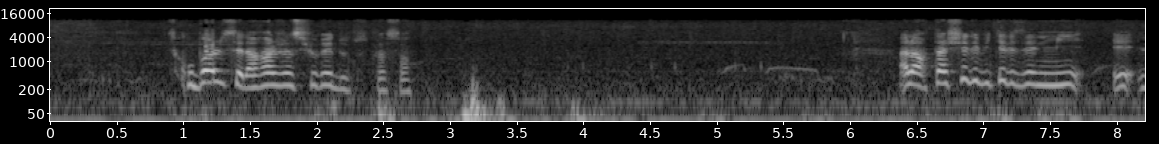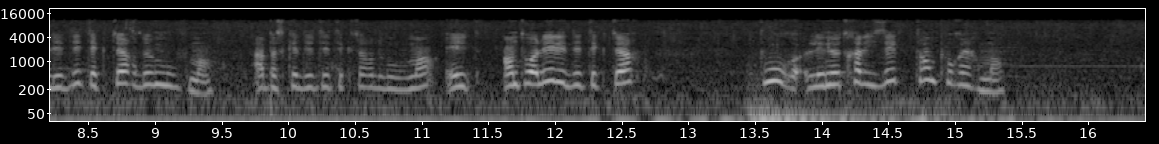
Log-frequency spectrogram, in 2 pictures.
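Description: A young woman talks with animation, close to a microphone.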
